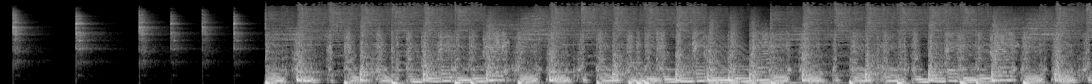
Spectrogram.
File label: Riff, guitar; Pickipedia: learn to play 23 rhythm guitar riffs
